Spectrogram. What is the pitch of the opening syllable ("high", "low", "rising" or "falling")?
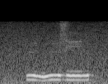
falling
